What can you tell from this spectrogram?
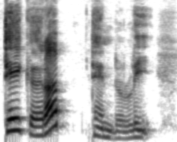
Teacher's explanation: In each foot we have 3 syllable. The first one is stress and the last 2 are unstressed. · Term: dactyl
